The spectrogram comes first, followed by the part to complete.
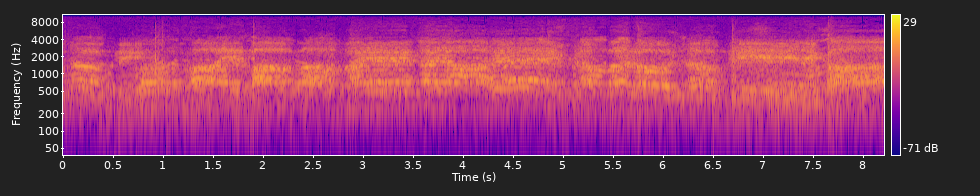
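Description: Men's voices chanting an Urdu noha, a Shia lament, as one continuous melodic chant: a lead reciter with a group of companions singing with him.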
